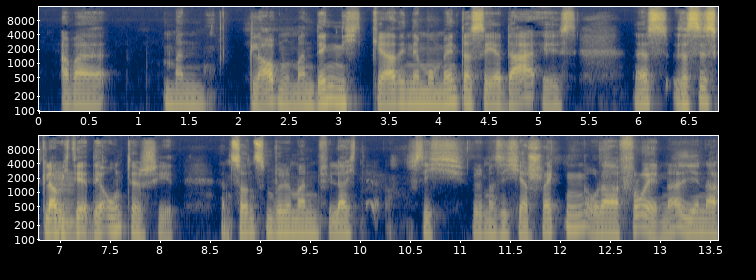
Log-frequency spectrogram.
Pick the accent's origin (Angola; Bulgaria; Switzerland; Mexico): Mexico; German is a second language; now in Germany; also ich komme ursprünglich aus Mexiko und ich kenne das seit immer schon.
